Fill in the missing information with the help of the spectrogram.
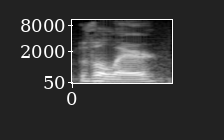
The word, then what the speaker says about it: Volare: The Quest Valaire, V-O-L, Valaire, Valar? V-O-L-A-R-E? Valaire? How do you say it? – Valaire.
